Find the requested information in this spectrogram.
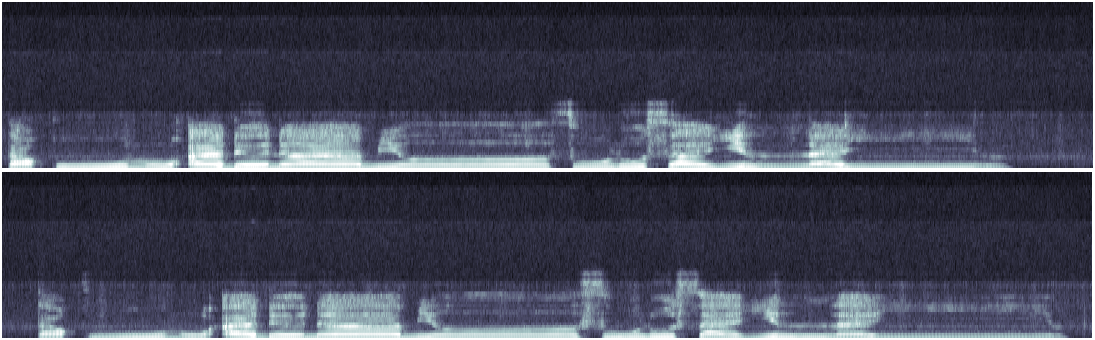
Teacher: Ada nun sukun bertemu dengan huruf sa, maka kita baca samar disertai dengan dengung. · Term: ikhfa hakiki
